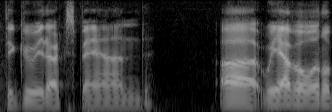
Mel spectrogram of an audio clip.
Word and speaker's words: Geoducks: We're just under like the Geoducks band.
